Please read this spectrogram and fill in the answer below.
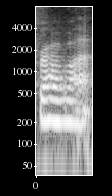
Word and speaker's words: Rawa: Is it like Rawa? Or is it like, do I roll the R? Just want to make sure. Yes, Rawa.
